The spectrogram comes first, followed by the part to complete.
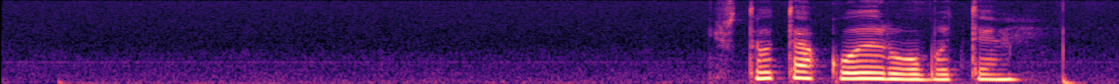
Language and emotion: Russian, neutral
